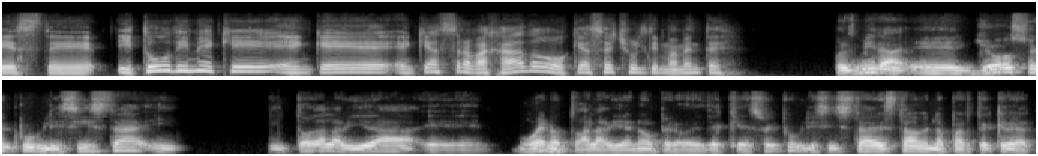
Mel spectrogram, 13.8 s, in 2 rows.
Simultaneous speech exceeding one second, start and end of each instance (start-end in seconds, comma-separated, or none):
none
